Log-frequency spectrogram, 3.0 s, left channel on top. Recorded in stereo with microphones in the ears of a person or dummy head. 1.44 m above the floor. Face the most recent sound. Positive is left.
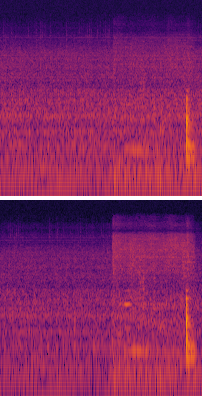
turn(degrees=-75)  # may be behind; listen again after turning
